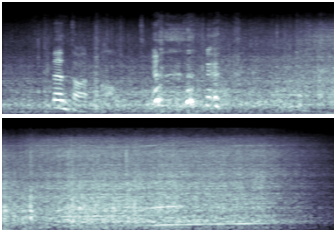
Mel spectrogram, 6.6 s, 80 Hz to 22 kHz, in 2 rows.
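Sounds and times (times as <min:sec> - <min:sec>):
speech: 0:00.5 - 0:02.4
powerful blender running: 0:01.4 - 0:06.6
laughter: 0:01.5 - 0:02.4.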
